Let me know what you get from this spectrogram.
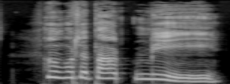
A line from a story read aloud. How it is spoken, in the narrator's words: said Pooh sadly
